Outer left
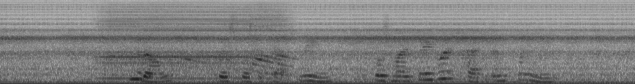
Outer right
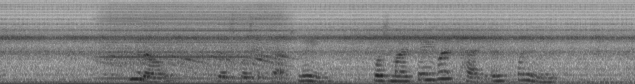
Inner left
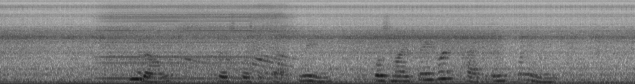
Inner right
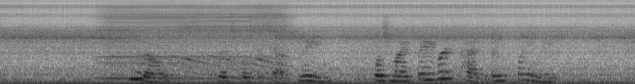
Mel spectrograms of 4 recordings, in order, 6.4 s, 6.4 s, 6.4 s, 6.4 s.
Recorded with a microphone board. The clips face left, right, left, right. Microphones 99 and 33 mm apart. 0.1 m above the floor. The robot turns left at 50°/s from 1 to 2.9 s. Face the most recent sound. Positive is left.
turn(degrees=-80)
